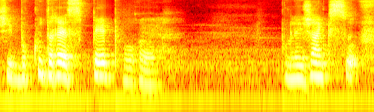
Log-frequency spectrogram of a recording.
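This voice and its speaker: A woman's voice carries vocal fry and fairly even intonation. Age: 60s. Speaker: karaoke YouTuber. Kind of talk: casual vlog monologue. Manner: spontaneous, unscripted, hesitant.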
